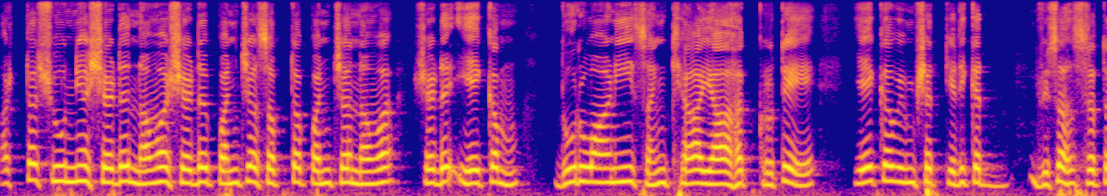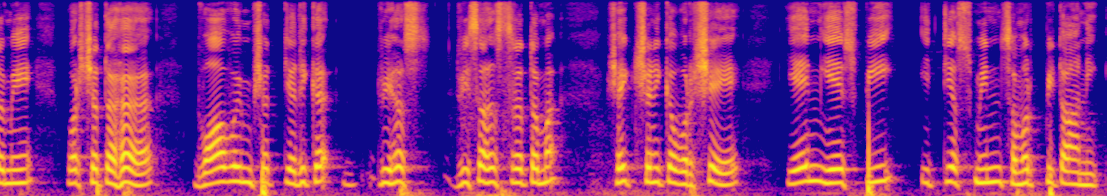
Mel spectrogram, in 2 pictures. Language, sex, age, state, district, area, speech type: Sanskrit, male, 60+, Karnataka, Mysore, urban, read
